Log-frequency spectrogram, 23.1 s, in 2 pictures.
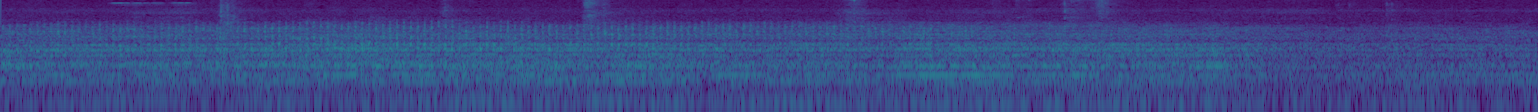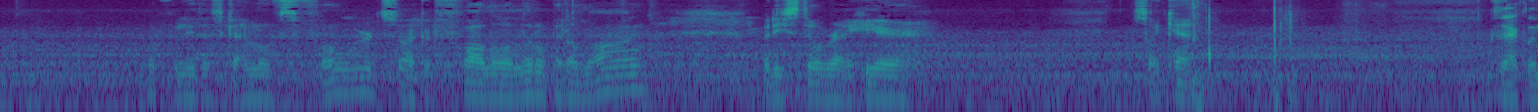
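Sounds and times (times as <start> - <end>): car engine idling: 0.0 - 18.4.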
